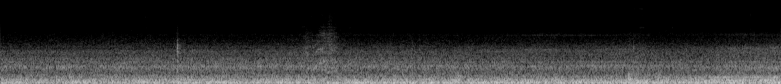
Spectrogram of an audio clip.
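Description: Steady running noise of a Tohoku Shinkansen train travelling at speed, heard from inside the passenger cabin, mostly a low rumble.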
